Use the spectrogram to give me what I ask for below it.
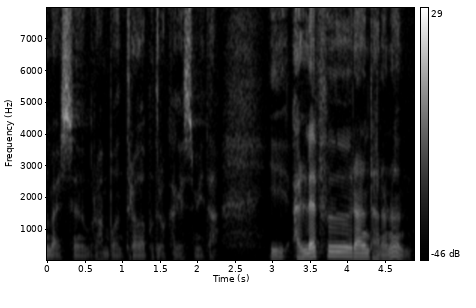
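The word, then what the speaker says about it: אָלֶף: 어,이 알파벳에 대해서 잠깐 설명을 하고 본문 6절 말씀으로 한번 들어가 보도록 하겠습니다.이 알레프라는 단어는 묵음이에요.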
